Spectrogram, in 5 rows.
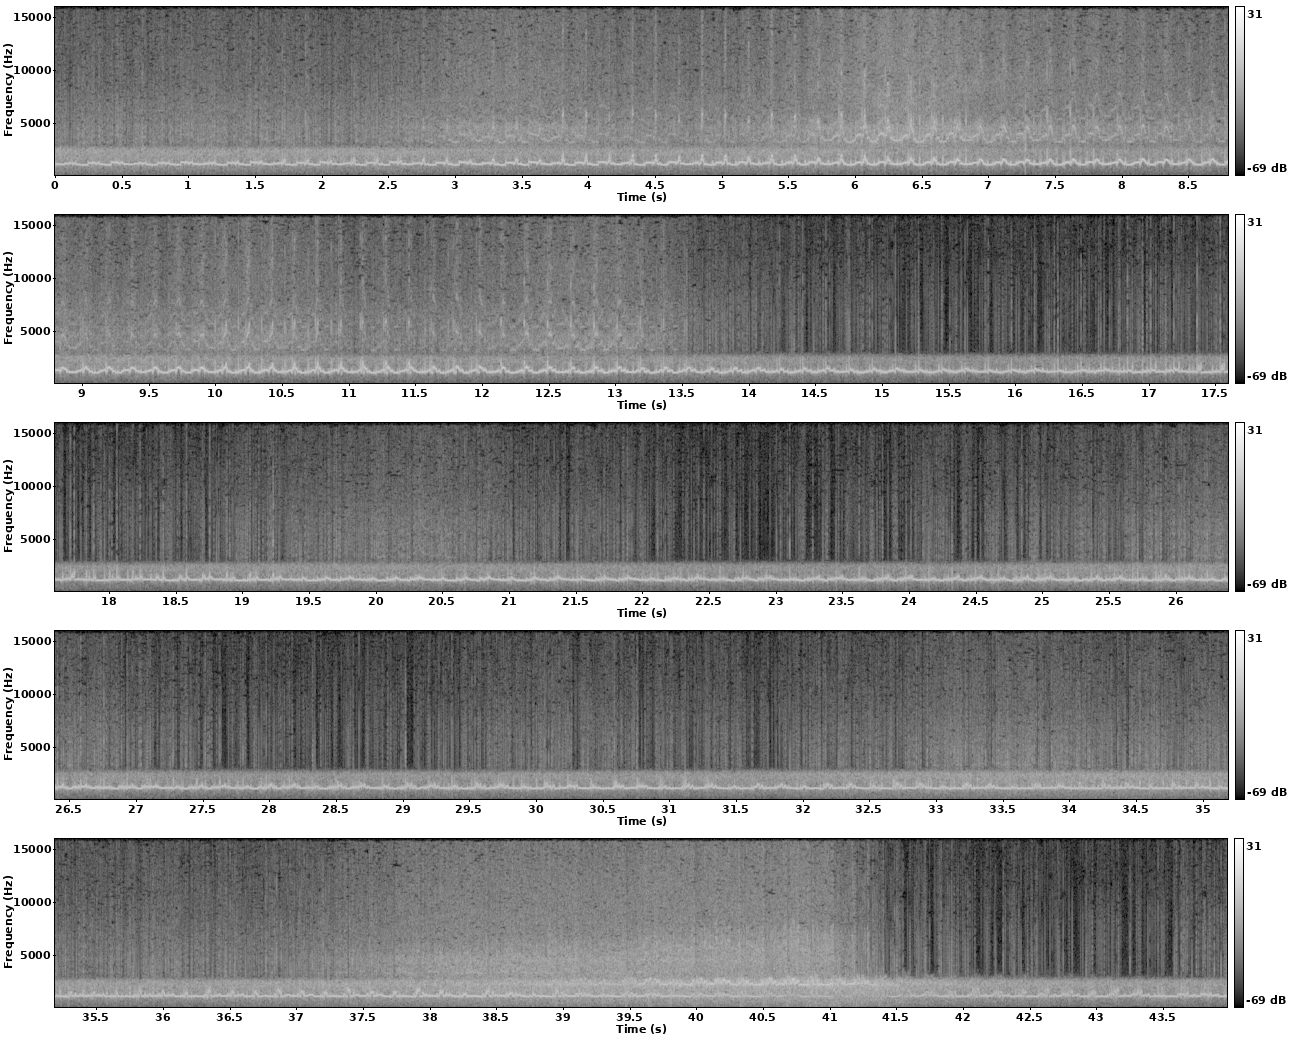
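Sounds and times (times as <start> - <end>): warbling digital radio tone: 33.2 - 43.9
radio hiss: 36.0 - 42.6.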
